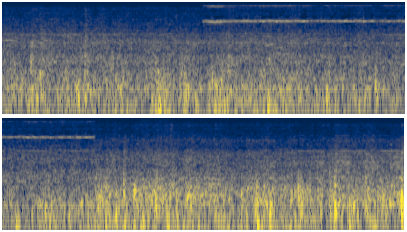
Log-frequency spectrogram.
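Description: Pothigai Express LHB passenger coaches running over the track, a steady rumble and rattle of wheels on rail heard from an open coach door. From about two seconds in to five seconds in, a steady high-pitched wheel squeal rings out as the train takes a curve.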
